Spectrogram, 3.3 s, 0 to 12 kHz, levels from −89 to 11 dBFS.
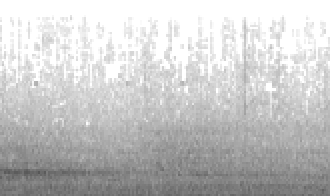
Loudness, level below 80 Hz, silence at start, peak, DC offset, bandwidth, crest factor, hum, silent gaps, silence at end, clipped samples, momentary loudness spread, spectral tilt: -29 LUFS; -36 dBFS; 0 s; -14 dBFS; under 0.1%; 10.5 kHz; 16 dB; none; none; 0 s; under 0.1%; 6 LU; -5.5 dB/octave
